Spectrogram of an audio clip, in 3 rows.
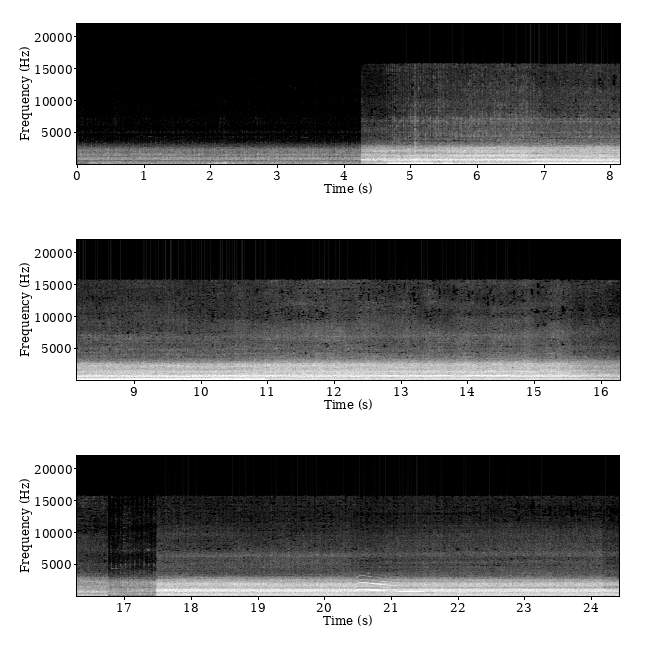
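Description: Two tractor diesel engines, an Al-Ghazi and a Massey Ferguson 385, working hard under heavy load while hauling a heavily loaded sugarcane trailer. The sound is quieter for the first four seconds, then loud and steady, dips briefly, and returns, with a short falling tone about 20 seconds in.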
